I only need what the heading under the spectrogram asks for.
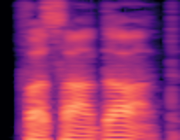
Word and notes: फ़सादात: فسادات; urdu

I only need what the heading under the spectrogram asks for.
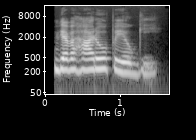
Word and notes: व्यवहारोपयोगी: Hindi

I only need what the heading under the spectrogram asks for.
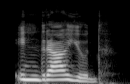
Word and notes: इंद्रायुध: Hindi

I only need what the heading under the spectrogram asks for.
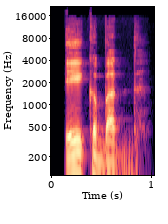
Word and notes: एकबद्ध: Hindi

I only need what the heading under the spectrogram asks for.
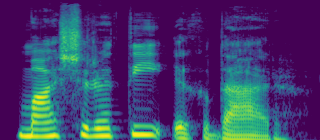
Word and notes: इक़दार: اقدار

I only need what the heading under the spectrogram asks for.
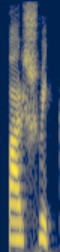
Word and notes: पार्श्विक: Hindi

